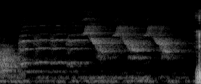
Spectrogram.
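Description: Small bird chirping: several short, high notes, with a run of three or four quick downward-sliding chirps about a second in.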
